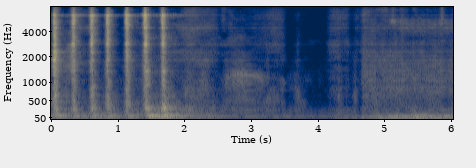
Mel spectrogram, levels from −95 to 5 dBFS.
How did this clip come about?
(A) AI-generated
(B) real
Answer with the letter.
A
